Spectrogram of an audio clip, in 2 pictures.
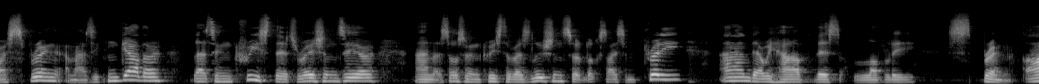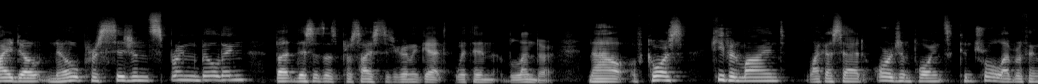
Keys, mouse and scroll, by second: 1.7 middle click, 1.9 double click, 7.2 click, 7.7 shift+middle click, 8.7-9.1 scroll down 1, 9.7 middle click, 13.3 click, 13.5 middle click, 15.5 scroll up 1, 19.7 click.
